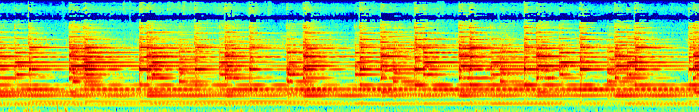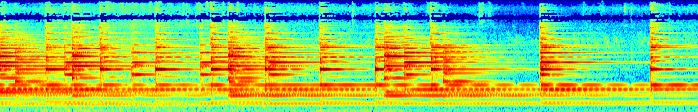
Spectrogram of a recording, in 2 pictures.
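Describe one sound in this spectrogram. Church bells ring out repeatedly from a tower, each stroke ringing on.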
